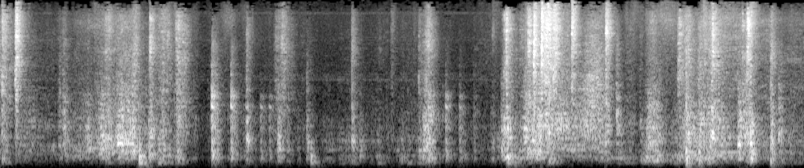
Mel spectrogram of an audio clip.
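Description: The plastic housing and loose curved LCD panel of a Samsung curved monitor being handled and turned over on a wooden table: clattering and knocking. It comes in two spells, one in the first two seconds and one from about five seconds in, with scattered clicks between.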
